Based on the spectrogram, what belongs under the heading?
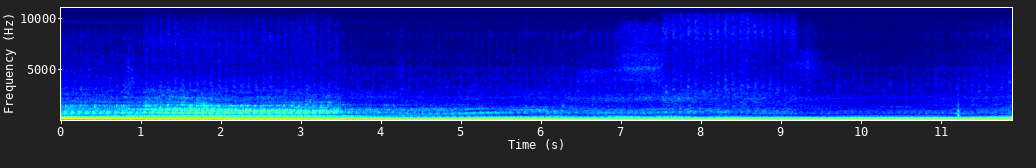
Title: Ramski, not a lifter tick ,manifold ! #ram #shorts #car #racing #rts #trx #viral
